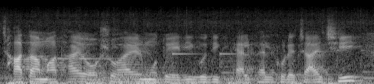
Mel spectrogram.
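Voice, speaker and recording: A man's voice: medium pitch, moderate pace, music in the background. Man narrating a cartoon story, echoey sound. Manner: expressive storytelling with acted dialogue. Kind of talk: dramatised first-person cartoon story narration. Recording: echoey, with noisy train and storm ambience.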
